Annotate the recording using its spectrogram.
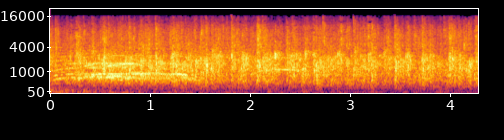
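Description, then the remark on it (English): An audience at the Comedy Lounge, a comedy venue in Perth, claps steadily, a dense wash of many hands sustained at an even, fairly loud level for several seconds, with a few faint whoops rising early on. “Well, uh, because this is the end of the podcast for people at home, can we have a big round of applause for the Comedy Lounge for hosting us here today?”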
